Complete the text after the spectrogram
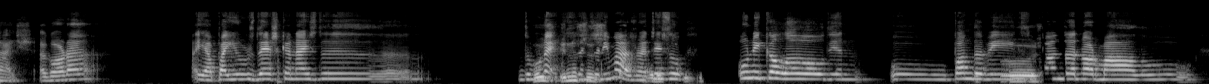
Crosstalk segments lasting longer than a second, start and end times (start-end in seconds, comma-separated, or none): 5.3-6.8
